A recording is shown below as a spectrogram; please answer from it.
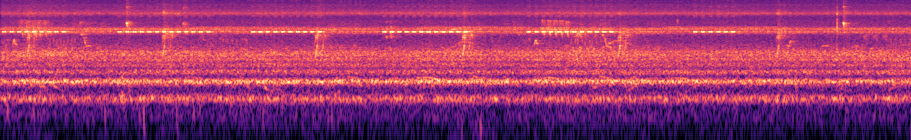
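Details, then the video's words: Bees hum in an unbroken droning buzz. Above it, a high, rapid pulsed trill comes in repeated bursts of about a second each, with occasional clicks. "SOM DE ABELHA"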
